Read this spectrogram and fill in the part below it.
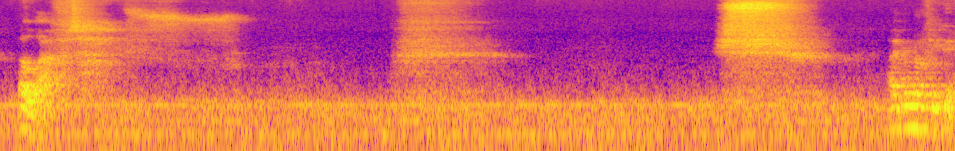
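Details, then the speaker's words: Sleeping pet dog snoring in a quiet room during a home workout, with rhythmic noisy snorting breaths about one every three to four seconds. "but my assistant is snoring away over there hopefully you've got some good music playing and you can't hear the puppy dogs"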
